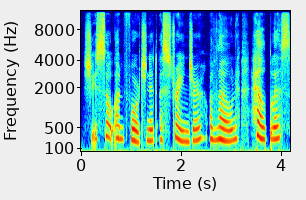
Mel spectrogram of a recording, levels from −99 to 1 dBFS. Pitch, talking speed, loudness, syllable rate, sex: 255 Hz, 115 wpm, -18 LUFS, 4.4 syllables/s, female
